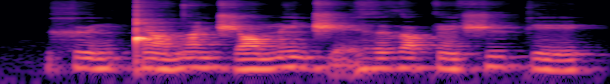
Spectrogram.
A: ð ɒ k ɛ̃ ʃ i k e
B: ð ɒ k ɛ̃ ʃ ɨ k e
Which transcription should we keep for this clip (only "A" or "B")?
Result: B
